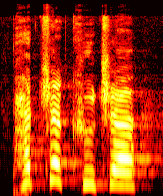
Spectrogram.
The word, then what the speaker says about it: Pecha Kucha: So we have a 3-minute, I will say, Pecha Kucha style. Did I pronounce it right?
